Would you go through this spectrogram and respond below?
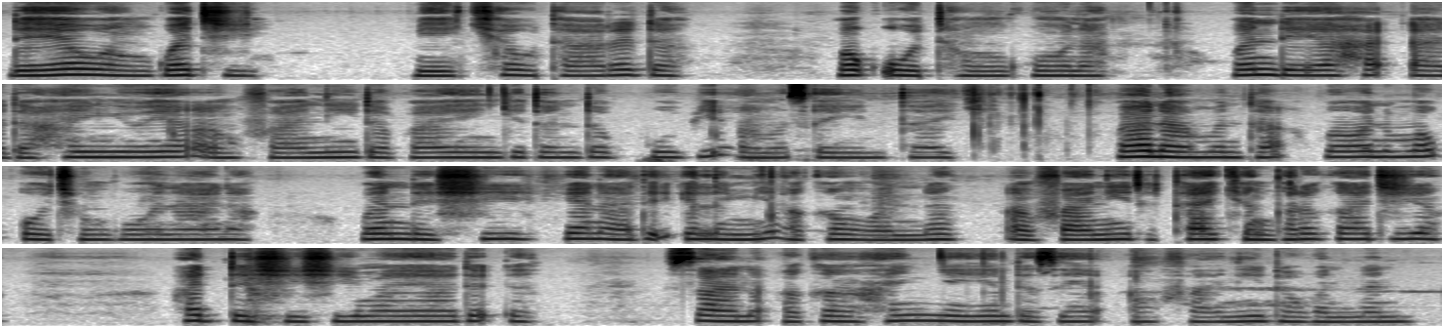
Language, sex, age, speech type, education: Hausa, female, 46-60, spontaneous, tertiary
